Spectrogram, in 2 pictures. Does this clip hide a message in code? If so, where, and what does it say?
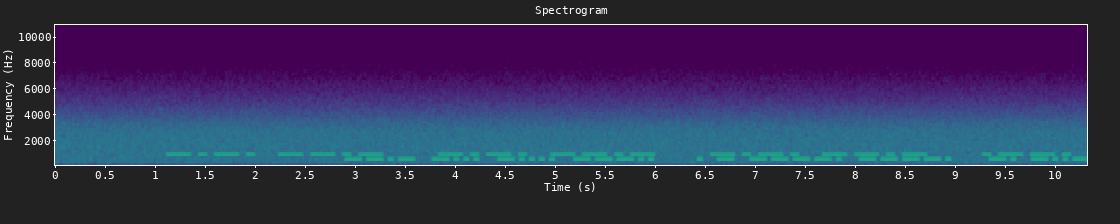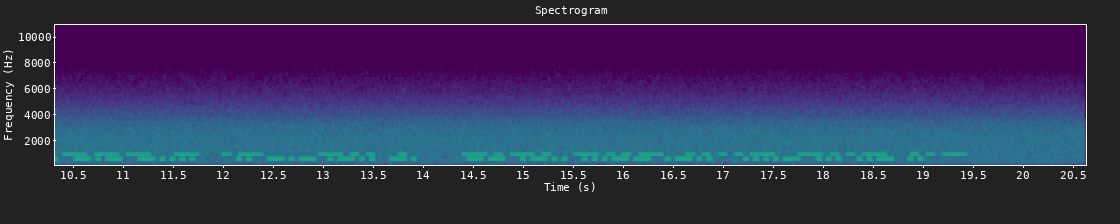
Yes: Morse code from 1.1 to 19.5 s, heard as two keyed tones, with radio static. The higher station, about 15 wpm, 920 Hz: CQ CQ CQ POTA DE CX4XU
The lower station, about 24 wpm, 570 Hz: QB68 ET99 NXK6 IKLN ML3L 4SUI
